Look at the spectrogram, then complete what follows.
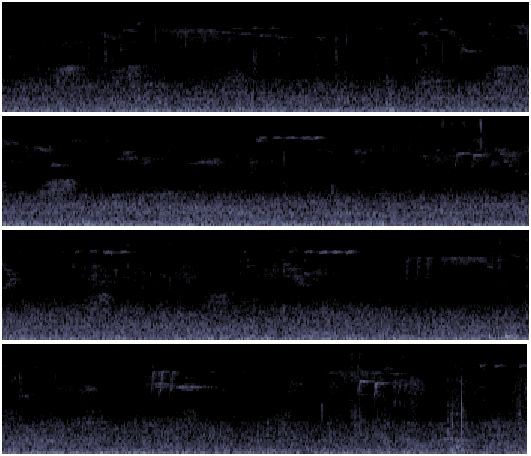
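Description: Faint outdoor ambience with small birds chirping and calling on and off over a low, steady background hiss.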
